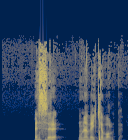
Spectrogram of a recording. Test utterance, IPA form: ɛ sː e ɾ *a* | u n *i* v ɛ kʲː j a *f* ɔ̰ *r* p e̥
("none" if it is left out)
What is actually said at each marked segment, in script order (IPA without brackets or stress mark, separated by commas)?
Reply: e, a, v, l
